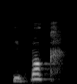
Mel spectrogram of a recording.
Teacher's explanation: Y aquí ella no pronuncia la labializada, la W.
